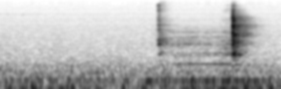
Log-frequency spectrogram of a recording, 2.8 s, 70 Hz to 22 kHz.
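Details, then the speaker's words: Long-idle AMI jukebox, just given away by a neighbor, on first plug-in of the power cord: quiet room hum, then two sharp dry clicks about 0.7 s apart. Clicking on power-up, cause unknown; motors later hum, possibly from old grease on the shafts. "hey a power cord i plugged it in i hear little clicky noises"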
